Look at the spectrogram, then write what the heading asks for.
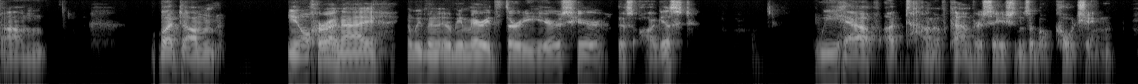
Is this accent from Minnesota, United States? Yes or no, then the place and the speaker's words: yes; Eagan, Minnesota, United States; I grew up in Eagan, Minnesota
